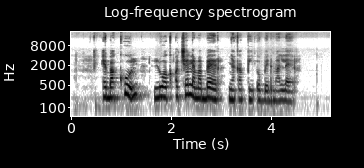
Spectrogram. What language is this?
Luo (Kenya and Tanzania)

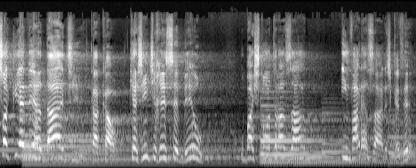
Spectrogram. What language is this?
Portuguese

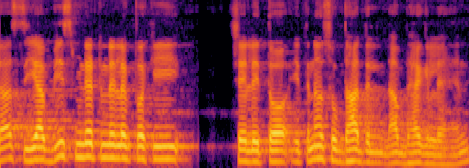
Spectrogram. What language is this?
Maithili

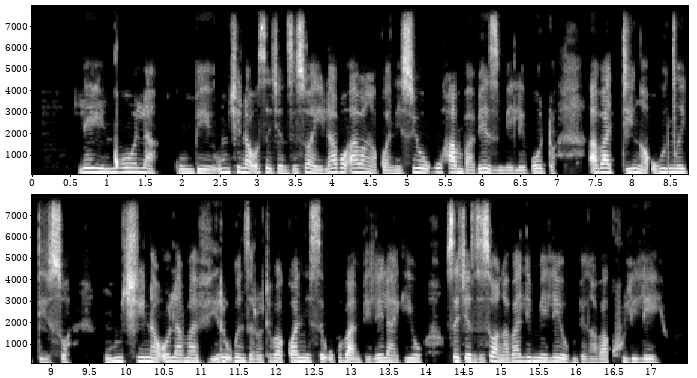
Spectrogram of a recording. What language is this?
North Ndebele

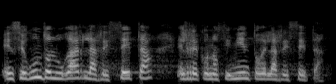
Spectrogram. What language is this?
Spanish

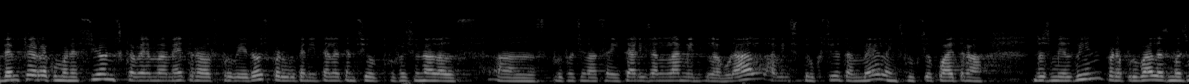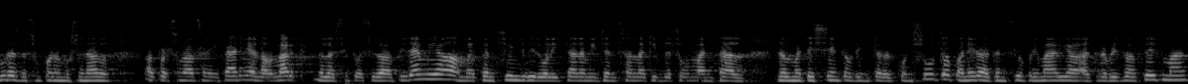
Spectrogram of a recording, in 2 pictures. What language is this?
Catalan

